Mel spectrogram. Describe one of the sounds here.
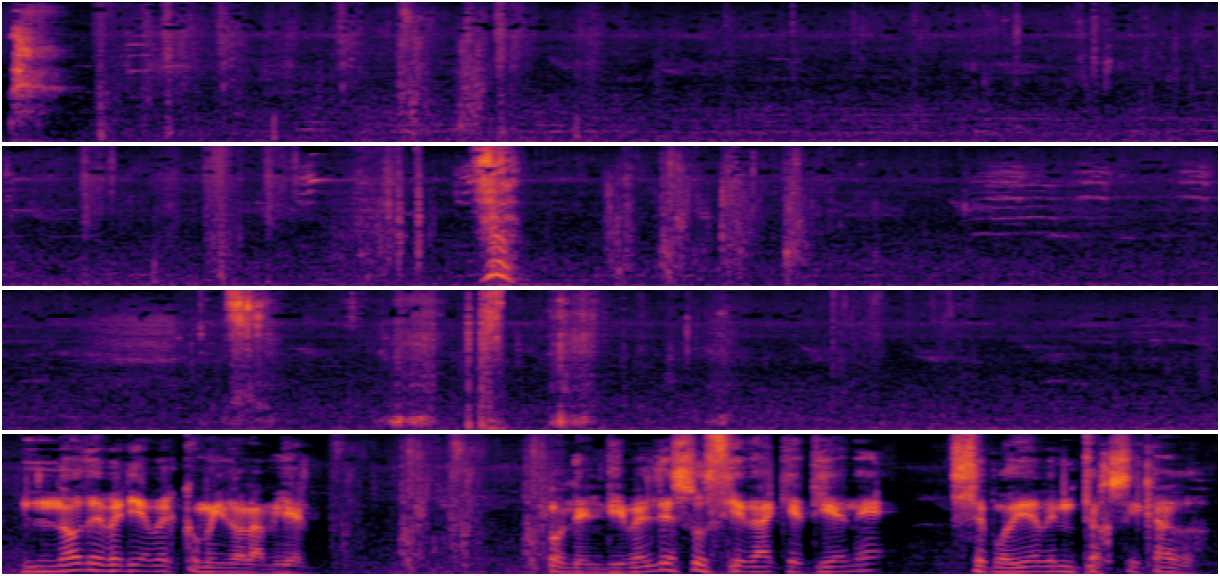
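Footsteps rustle through leaves and undergrowth.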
